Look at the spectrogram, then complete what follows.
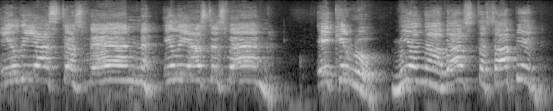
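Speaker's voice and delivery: very high loud alien shouting, made-up tongue, "van" stretched. Narrating a game scene, voice the figure who comes out shouting at the players. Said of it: "he's shouting at you".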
